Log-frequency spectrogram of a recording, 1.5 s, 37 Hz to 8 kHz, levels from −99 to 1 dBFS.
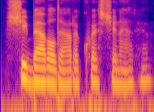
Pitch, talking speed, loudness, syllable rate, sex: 150 Hz, 270 wpm, -18 LUFS, 6.2 syllables/s, female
